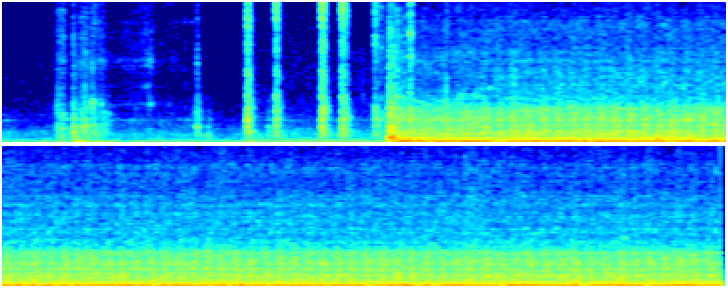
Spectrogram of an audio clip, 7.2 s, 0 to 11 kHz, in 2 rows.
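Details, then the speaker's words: 2001 Ford F-250 V10 after head gasket job, gas pedal floored, no coolant yet: clicks then steady rapid cranking about three and a half turns per second that never catches; normal cranking to build oil pressure. "so let's crank it if we hear any weird noises uh we stop right away"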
